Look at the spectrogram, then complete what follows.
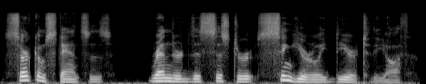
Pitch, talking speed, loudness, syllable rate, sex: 115 Hz, 125 wpm, -18 LUFS, 5.1 syllables/s, male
